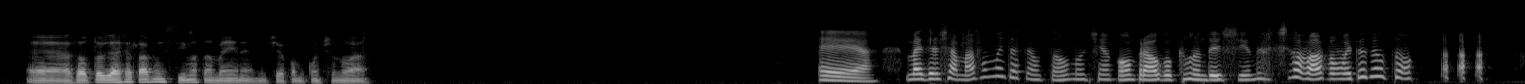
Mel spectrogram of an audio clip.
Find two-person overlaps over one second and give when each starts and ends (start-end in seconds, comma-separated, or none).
none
